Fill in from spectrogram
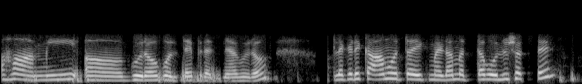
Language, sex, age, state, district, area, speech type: Marathi, female, 60+, Maharashtra, Pune, urban, conversation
